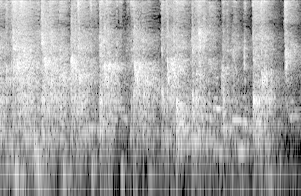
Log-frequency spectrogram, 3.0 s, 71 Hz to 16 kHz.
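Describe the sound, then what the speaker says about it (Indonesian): Classroom of eighth-grade students clapping for a presenting group, a loud, busy burst of many hands with uneven rhythmic pulses, close and without talk. "berikan tepuk tangan dulu untuk kelompok 1"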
